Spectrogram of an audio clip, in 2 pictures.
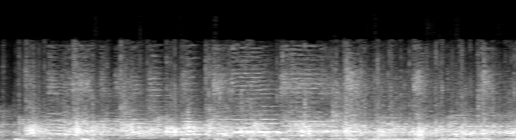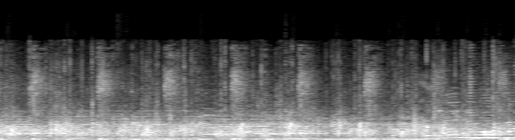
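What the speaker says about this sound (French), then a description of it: "Applaudissez Christophe." Loud, sustained clapping and cheering from an audience at an improvisational theatre show fills the room for several seconds, with some thumping and crowd noise mixed in.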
